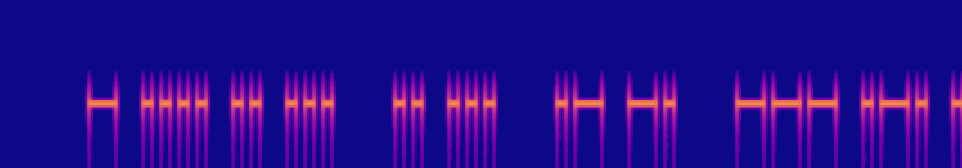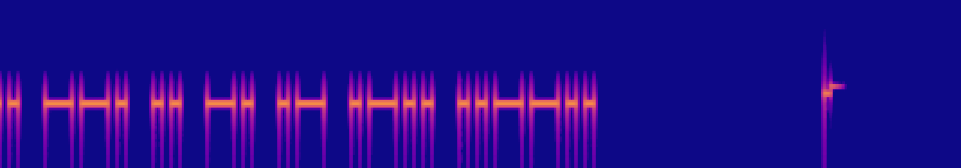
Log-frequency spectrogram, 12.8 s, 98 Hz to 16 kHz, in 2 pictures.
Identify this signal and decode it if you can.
Morse code, heard as a keyed tone, about 20 wpm, 700 Hz. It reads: THIS IS AN ORIGINAL?
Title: Sentences from Top 900 Words 20wpm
